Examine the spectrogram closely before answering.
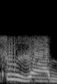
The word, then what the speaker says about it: Suzar: Suza, by the way, is spelled Suzar.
